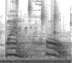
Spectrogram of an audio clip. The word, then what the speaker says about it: 问候: You have to take note of the pinyin. This is H-O-U. 问候. This is H-A-O. 问号.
